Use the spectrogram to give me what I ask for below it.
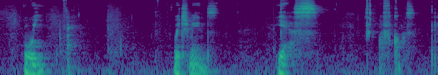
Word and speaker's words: oui: o u i o u i this is pronounced we and you can find that sound in words like we which means yes of course and also in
